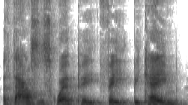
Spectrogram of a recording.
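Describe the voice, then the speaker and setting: A woman hosting a casual live-stream chat from her kitchen, ranting in an animated, earthy way. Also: lowish voice, slow. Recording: roomy echo.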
